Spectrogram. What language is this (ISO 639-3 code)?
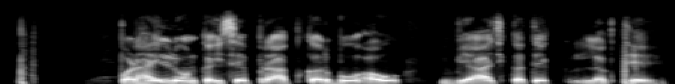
hne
